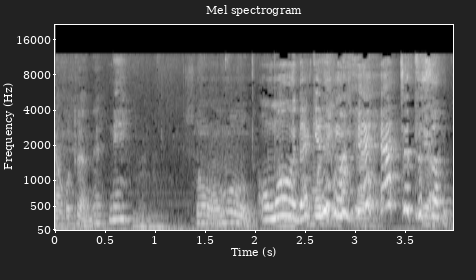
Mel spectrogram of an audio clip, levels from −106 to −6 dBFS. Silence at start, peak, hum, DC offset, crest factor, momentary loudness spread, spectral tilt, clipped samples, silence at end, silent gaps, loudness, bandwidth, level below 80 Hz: 0 s; -6 dBFS; none; under 0.1%; 16 dB; 16 LU; -2.5 dB/octave; under 0.1%; 0 s; none; -21 LUFS; 12.5 kHz; -48 dBFS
